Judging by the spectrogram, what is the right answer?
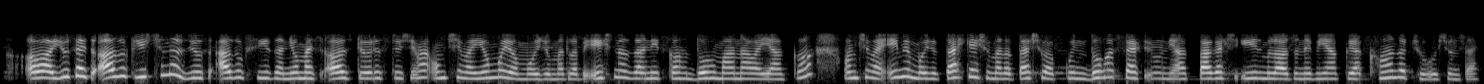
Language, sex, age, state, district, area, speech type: Kashmiri, female, 45-60, Jammu and Kashmir, Kupwara, urban, conversation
